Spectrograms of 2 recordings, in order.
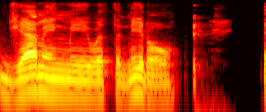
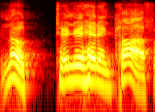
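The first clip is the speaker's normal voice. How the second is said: a hint of a firm nurse, higher and louder; firm nurse correction, lightly done; lightly voiced nurse; 8 semitones higher, 6 dB louder than usual. Nurse correcting the confused patient, lightly voiced firm.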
